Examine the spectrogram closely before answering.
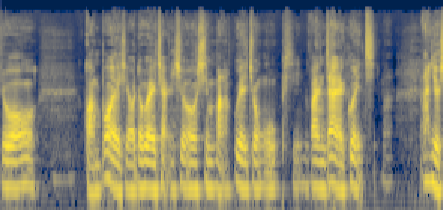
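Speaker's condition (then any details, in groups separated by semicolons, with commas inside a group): Hearing loss, enlarged vestibular aqueduct; occasional vertigo, now more stable, struggles to hear in class, classmates interpret or write, avoids phone work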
